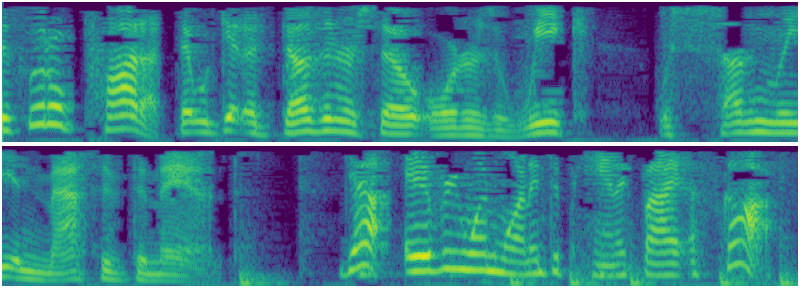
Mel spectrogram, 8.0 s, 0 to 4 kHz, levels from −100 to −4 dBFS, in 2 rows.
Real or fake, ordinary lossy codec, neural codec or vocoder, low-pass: real; MP3, 16 kbps; none; 3.6 kHz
